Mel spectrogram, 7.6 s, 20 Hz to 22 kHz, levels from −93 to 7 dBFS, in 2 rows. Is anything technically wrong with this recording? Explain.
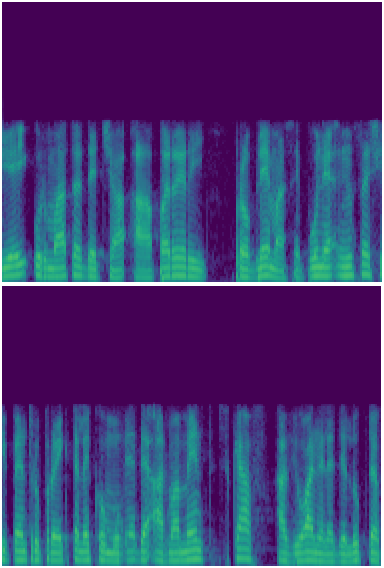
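Yes. Between 4.96 and 5.14 s there are lost AMR speech frames. Radio errors corrupted about 40 ms of the stream, which fits two failed frames. The narrowband decoder concealed the gap by repeating its last good pitch and vocal tract settings at falling gain, so the sound briefly smears and dips, then returns rough for a moment.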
